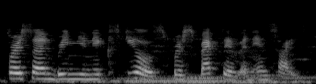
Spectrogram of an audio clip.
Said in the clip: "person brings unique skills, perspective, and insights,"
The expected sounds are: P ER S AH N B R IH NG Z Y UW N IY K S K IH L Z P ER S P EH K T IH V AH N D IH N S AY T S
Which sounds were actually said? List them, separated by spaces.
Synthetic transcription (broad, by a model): P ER S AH N B R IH NG Y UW N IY K S K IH L S P ER S P EH K T IH V AH N D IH N S AY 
